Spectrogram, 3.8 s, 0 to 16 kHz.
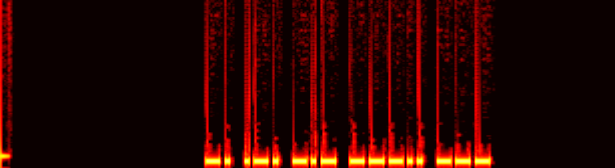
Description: Morse code, heard as a keyed tone, about 39 wpm, 690 Hz. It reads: NRK8O
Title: Code Groups - 5 Letter:Numbers - 40wpm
